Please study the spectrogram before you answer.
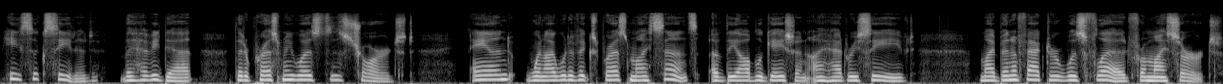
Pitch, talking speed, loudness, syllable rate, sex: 185 Hz, 150 wpm, -17 LUFS, 4.8 syllables/s, female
